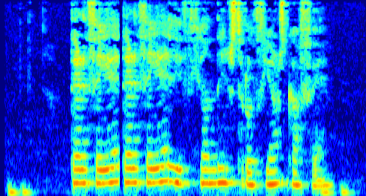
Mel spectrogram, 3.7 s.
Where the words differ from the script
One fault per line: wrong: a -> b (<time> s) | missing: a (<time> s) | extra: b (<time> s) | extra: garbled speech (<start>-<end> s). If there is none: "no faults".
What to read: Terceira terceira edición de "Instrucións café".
no faults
